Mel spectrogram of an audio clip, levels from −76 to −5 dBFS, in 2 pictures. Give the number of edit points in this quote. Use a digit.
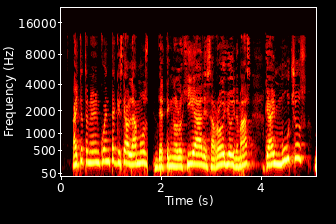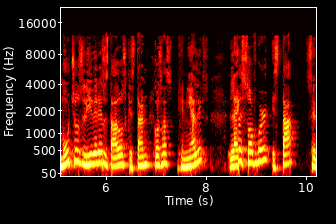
8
